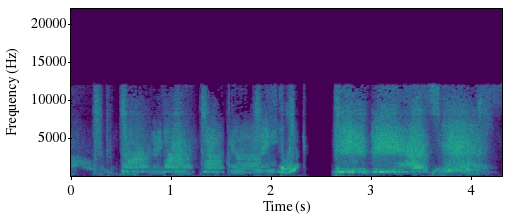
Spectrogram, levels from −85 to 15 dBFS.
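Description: Nothing goes wrong anywhere in this one; the sound just comes through the call link the way an ordinary call would, with the top end easing off around 12 kHz.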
